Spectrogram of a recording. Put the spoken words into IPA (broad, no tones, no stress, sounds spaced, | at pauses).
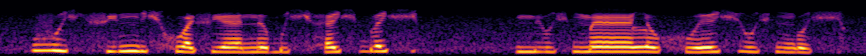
v ɯ ç fʲ e ŋ e ç xʷ a fʲ ɛː n ɘ b ə ç h ɛ ç b ɛ ç | mʲ uː ç m ɛː l ə xʷ eː ç uː ç ŋ ʊ ç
